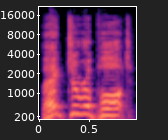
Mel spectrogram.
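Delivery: high, loud military shout; parade-ground bark. Acted. Centurion reports to commander, barked. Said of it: "barked in best parade ground manner".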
